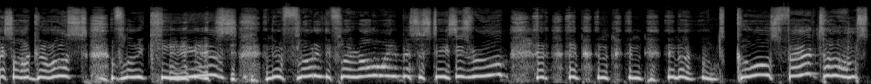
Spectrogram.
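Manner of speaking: breathless panicked babble, very high, hyperventilating. Retelling how a woman talked to the police: imitating Miranda hyperventilating. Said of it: "She's like she's like hyperventilating".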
